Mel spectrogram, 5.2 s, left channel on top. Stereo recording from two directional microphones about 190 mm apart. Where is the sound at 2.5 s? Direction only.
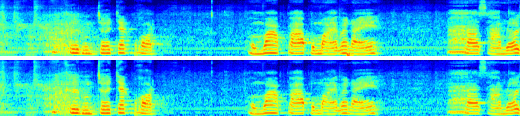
10° left (ahead or behind).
